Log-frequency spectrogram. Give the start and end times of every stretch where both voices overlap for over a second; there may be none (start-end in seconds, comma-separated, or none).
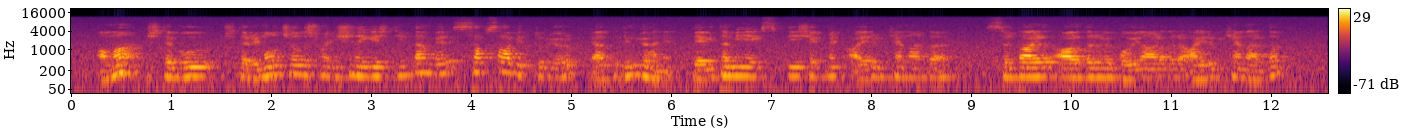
none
